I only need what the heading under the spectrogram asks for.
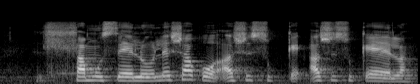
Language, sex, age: Tsonga, male, 20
